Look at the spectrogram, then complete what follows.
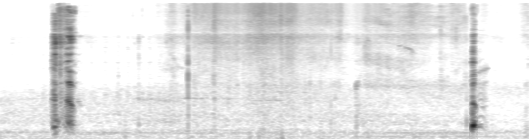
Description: I had the hiccups earlier this morning but they went away quick, then came back again full force after lunch! Guess I'm stuck with them now.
